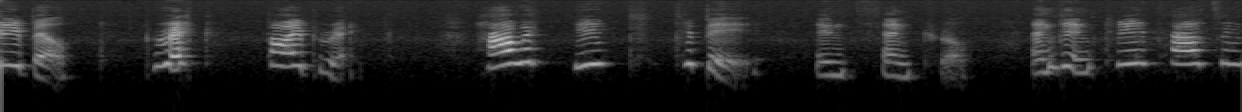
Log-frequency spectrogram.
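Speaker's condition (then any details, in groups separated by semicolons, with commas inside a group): Cerebral palsy; oxygen starvation at birth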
